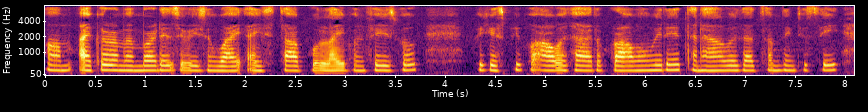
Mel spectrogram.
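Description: A woman's tired tone at a fairly quick pace. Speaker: makeup artist. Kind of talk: tutorial voice-over. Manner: tired, casual.

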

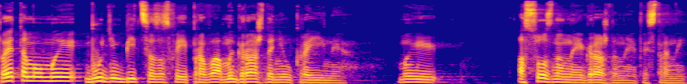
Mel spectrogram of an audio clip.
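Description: Against a quiet background, a man with a dark, mellow tone speaks at a moderate pace with long, frequent pauses. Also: medium pitch for a man, lively intonation. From Donetsk, eastern Ukraine. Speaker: displaced person activist. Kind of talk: video blog monologue. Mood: serious, earnest. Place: studio.

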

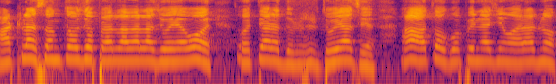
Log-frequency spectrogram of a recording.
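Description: The voice is raised and projected. Its intonation stays fairly even. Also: man, extremely high pitch for a man. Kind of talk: memorial tribute speech. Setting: assembly hall with audience, wireless microphone.

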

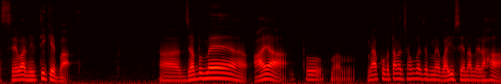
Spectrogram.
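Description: At a very slow pace, a man speaks in a fairly high pitch with a dark, mellow tone. The background is quiet. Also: ordinary pitch variation. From Himachal Pradesh, India. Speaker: member of parliament; politician guest. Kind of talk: interview. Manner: formal. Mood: calm, smiling. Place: studio. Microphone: lapel.

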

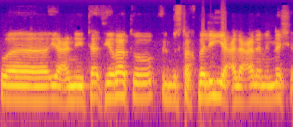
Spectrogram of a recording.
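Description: The voice is monotone, with flat intonation. It moves at a moderate pace. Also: man. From Jordan. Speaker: book publisher. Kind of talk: TV news interview. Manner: halting, with hesitations.

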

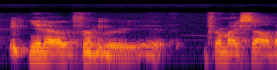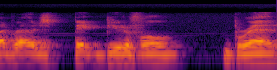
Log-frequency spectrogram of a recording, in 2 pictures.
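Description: A man with an American accent speaks at a very slow pace in a fairly low pitch with ordinary pitch variation. There is audible room echo over a quiet background. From Montana. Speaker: artisan baker and falconer. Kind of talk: casual conversation. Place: home room.

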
